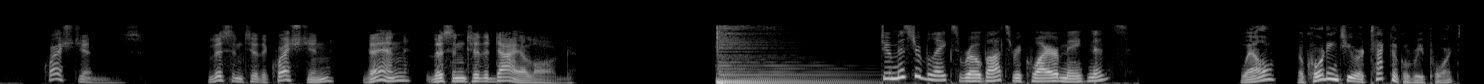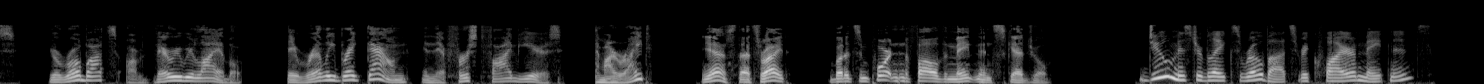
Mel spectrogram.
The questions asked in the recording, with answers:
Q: Do Mr. Blake's robots require maintenance?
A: Yes, they do. It's important to follow the maintenance schedule.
